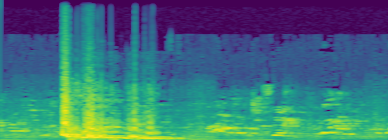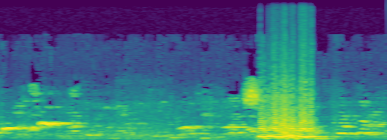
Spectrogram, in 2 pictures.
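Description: Several men talk in the background.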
